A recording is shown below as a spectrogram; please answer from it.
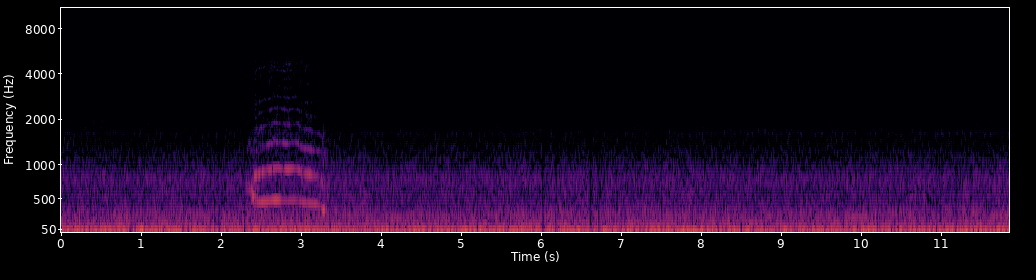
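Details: A female Somali cat named Karen, waiting by the toilet door, lets out one arched meow that rises and then drops over about a second, then stays quiet above a constant low room hum.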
